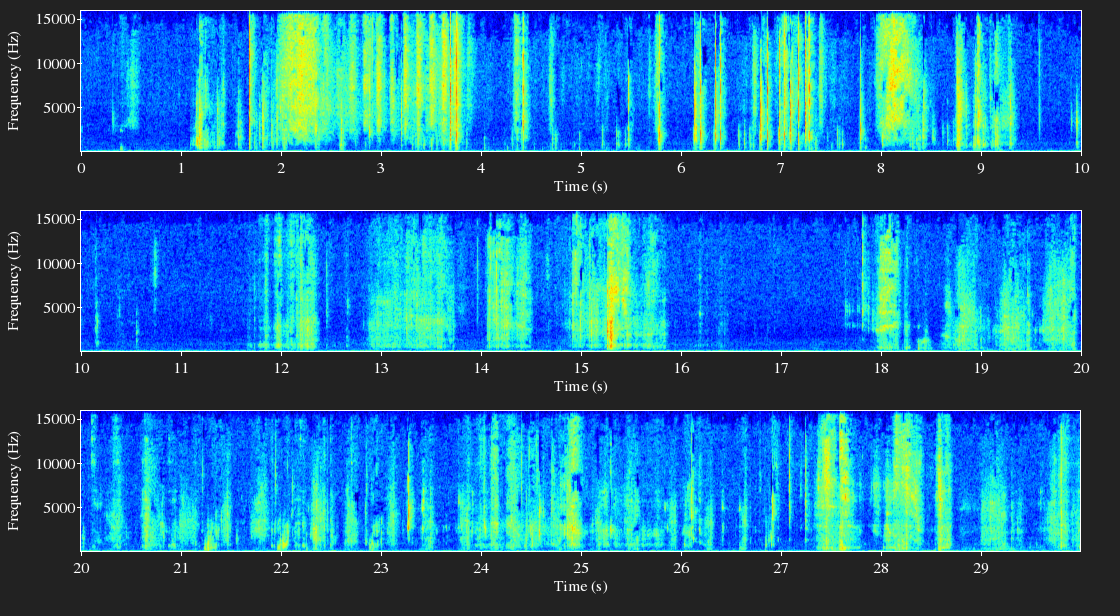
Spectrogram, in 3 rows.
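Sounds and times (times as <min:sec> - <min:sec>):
wrapper crinkling and tearing: 0:01.1 - 0:04.5, 0:05.2 - 0:09.4
food crunching: 0:11.7 - 0:15.9, 0:17.7 - 0:29.9.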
